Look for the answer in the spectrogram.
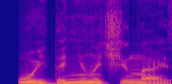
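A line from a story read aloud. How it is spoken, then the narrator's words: Groaning. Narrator (Russian): застонал Танис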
